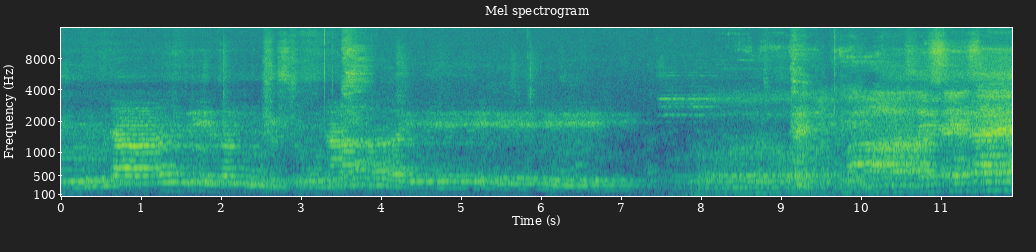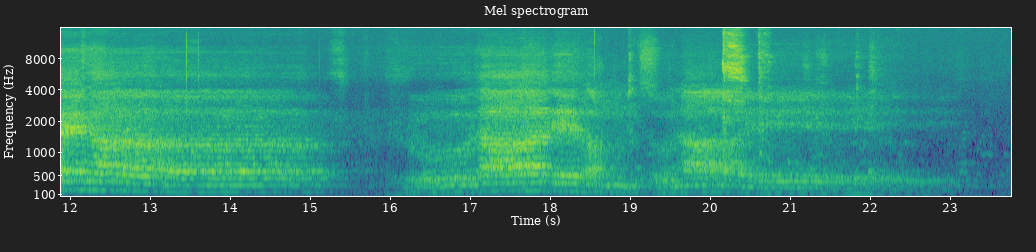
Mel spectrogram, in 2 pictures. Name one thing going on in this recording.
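Men beat their chests with their hands.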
